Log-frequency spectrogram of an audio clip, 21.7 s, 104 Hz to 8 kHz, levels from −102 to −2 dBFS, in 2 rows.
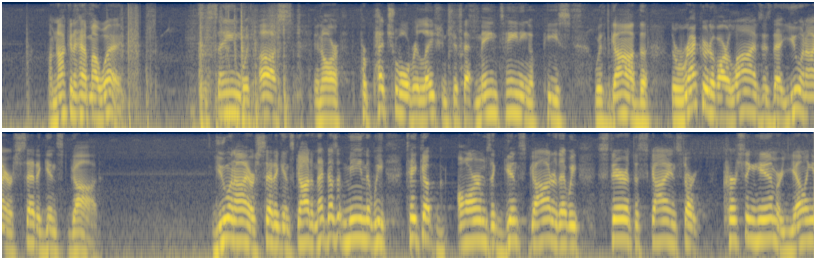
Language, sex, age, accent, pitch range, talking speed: English, male, 40-59, American, 120-190 Hz, 190 wpm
